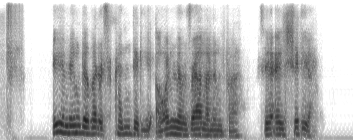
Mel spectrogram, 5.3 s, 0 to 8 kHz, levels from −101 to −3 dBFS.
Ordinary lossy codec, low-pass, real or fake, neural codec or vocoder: none; 7.2 kHz; fake; codec, 16 kHz, 1 kbps, FreqCodec, smaller model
